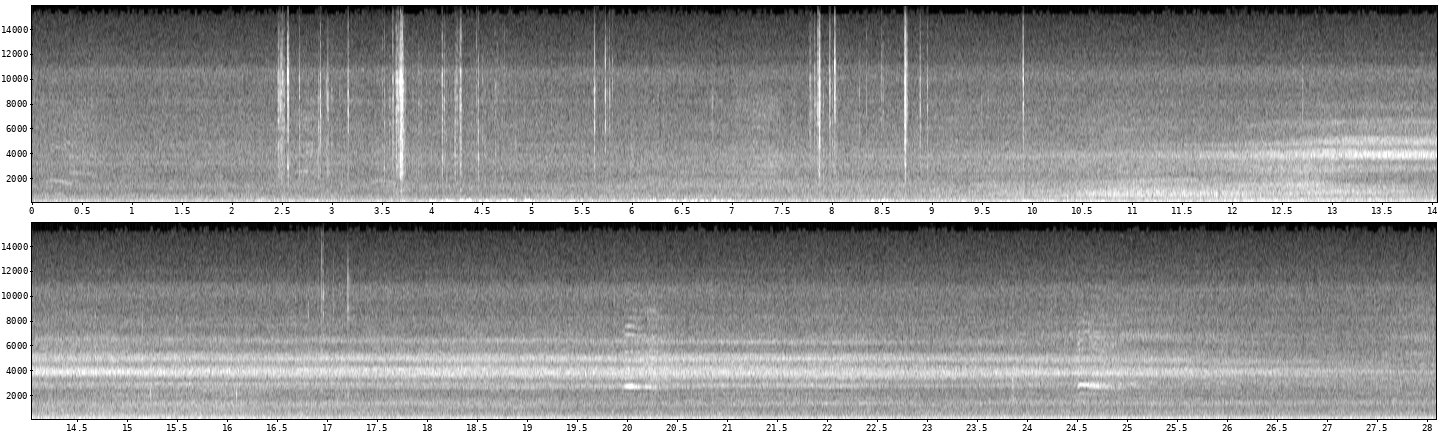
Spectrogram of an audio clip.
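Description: Outdoor background noise: wind buffeting the microphone in gusts during the first several seconds over a steady hum like distant road traffic, with a few faint clicks. A steady high whine sets in about twelve seconds in and holds.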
